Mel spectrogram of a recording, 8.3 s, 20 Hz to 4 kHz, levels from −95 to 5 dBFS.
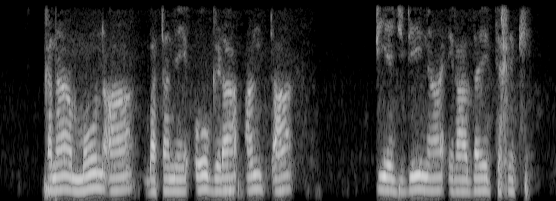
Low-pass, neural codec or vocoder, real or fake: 3.6 kHz; none; real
